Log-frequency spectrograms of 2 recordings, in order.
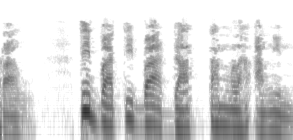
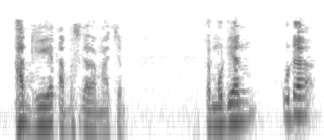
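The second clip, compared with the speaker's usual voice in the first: ordinary talk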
